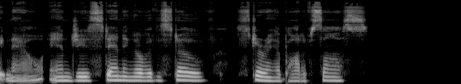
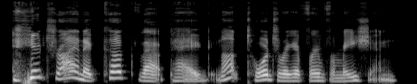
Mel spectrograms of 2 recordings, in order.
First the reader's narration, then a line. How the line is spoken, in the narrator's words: Angie laughing and saying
